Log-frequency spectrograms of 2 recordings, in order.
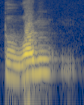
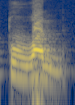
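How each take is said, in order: First: The word ends with an n sound. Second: The same.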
